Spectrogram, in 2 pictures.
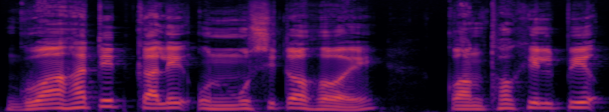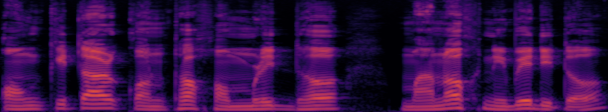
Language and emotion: Assamese, neutral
